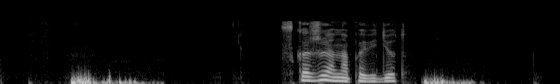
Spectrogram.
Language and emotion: Russian, neutral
